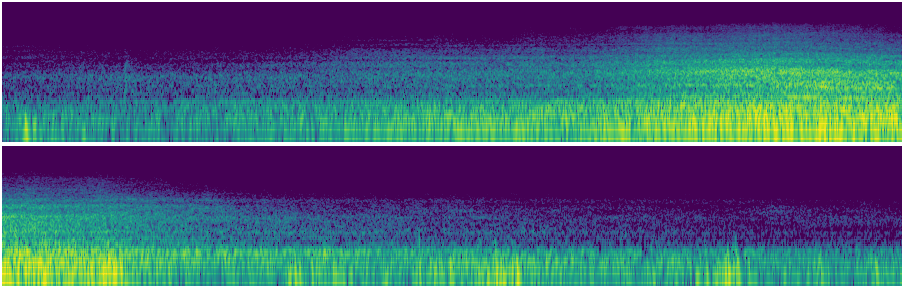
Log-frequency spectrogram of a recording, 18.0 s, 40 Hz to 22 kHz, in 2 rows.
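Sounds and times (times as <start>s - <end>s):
diesel truck driving by: 2.6s - 13.6s.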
